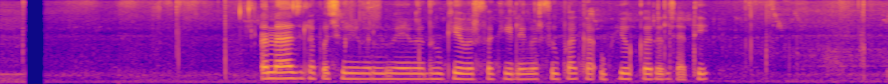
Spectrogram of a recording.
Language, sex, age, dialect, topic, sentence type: Chhattisgarhi, female, 18-24, Northern/Bhandar, agriculture, statement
